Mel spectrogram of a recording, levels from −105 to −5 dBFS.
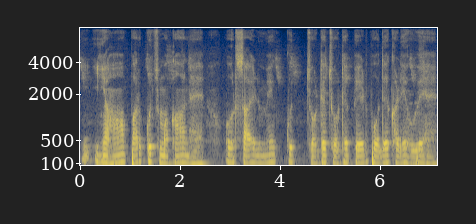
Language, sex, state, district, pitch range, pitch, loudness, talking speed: Hindi, male, Uttar Pradesh, Shamli, 110-115 Hz, 115 Hz, -22 LUFS, 135 wpm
